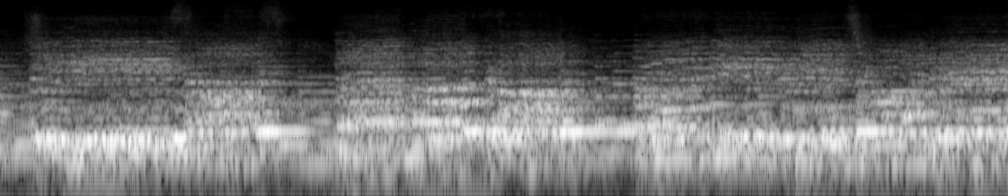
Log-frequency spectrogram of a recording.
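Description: Mixed choir of men and women singing a slow sacred choral piece, holding chords in phrases of about three seconds with short breaks between them.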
